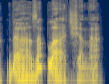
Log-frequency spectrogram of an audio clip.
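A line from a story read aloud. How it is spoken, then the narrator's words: Hissed. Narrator (Russian): прошипел индеец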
